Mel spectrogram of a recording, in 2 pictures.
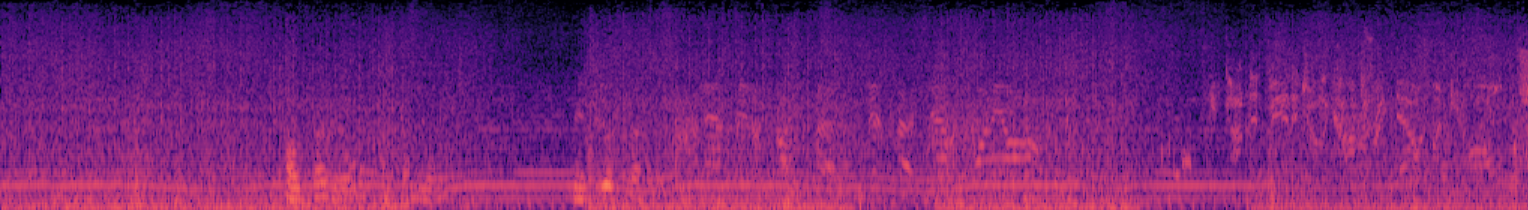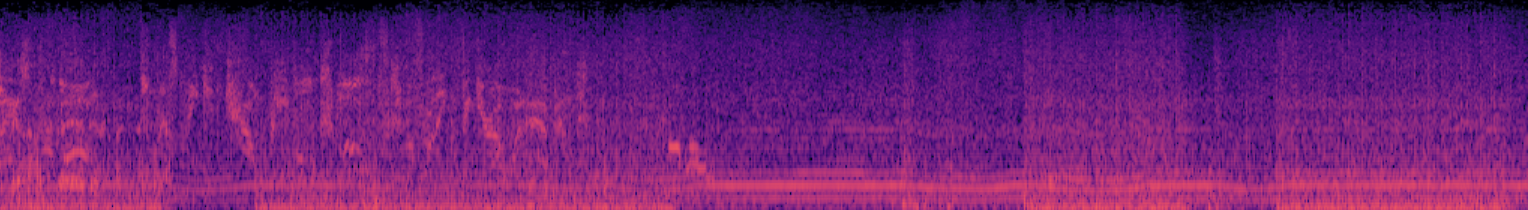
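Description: A jet ski engine whines steadily, dipping in pitch now and then.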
